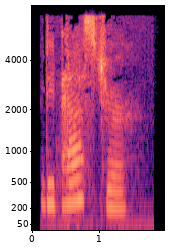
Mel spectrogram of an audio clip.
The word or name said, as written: depasture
